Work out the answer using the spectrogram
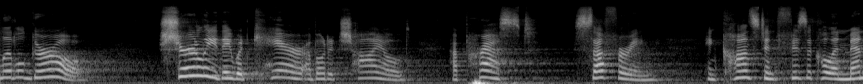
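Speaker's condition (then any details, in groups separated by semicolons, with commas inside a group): No condition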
